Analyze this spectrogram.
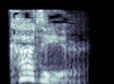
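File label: "cottier", British English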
